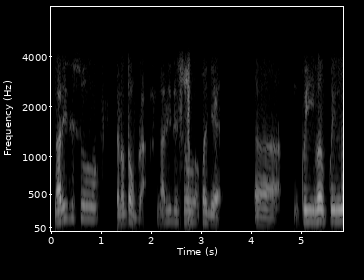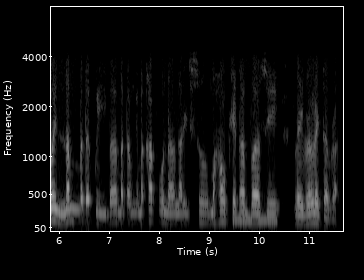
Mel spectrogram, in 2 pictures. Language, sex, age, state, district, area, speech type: Manipuri, male, 30-45, Manipur, Kangpokpi, urban, conversation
